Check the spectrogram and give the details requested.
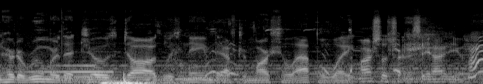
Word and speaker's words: Do: Appawite but his friends called him do which rhymes with Joe don't know if Joe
